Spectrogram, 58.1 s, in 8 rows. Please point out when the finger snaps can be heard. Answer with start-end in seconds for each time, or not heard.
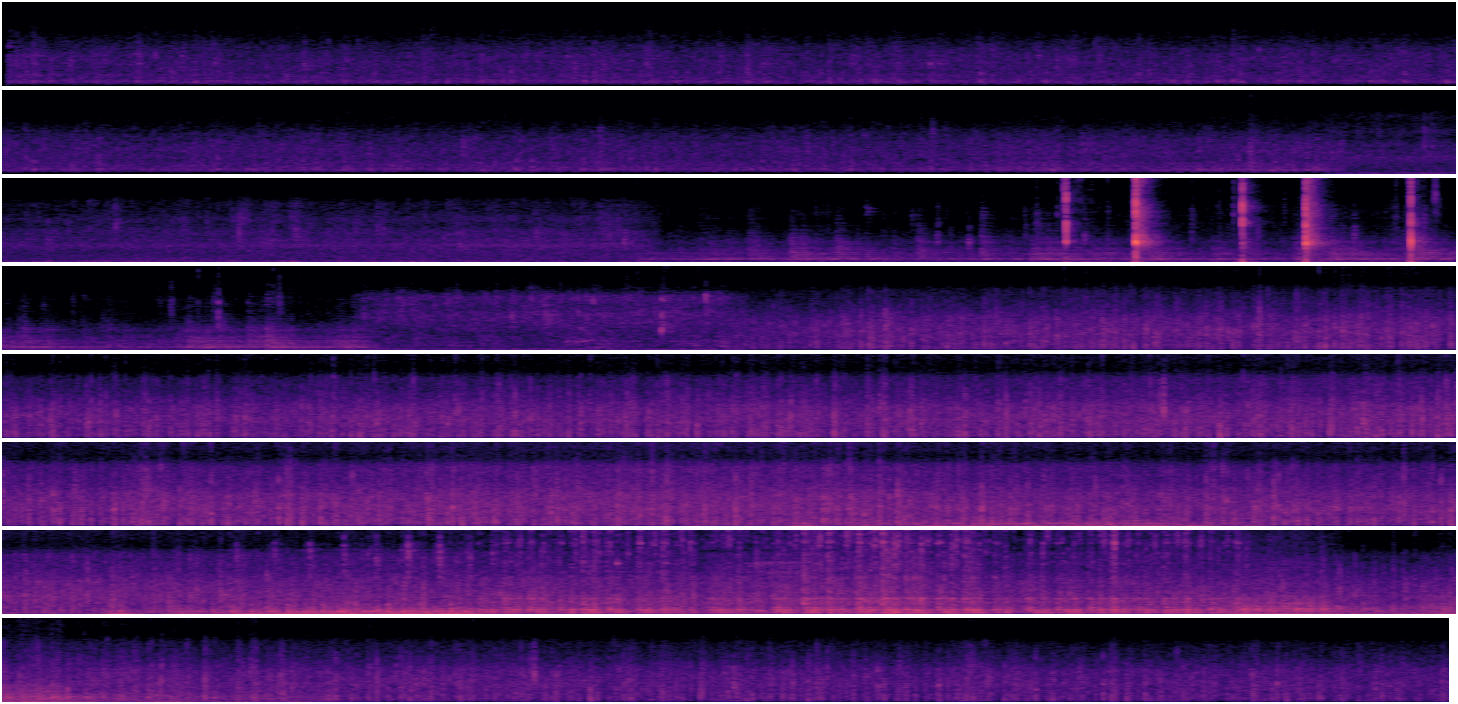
19.9-21.6.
